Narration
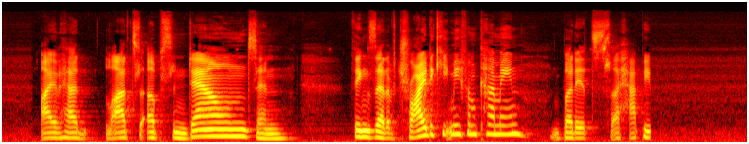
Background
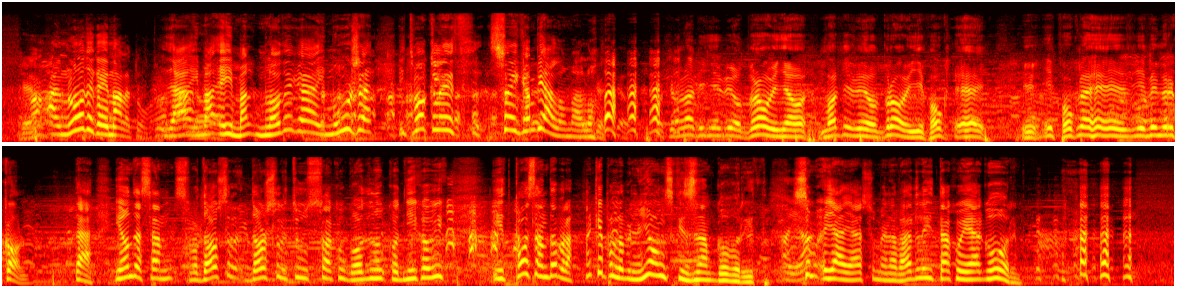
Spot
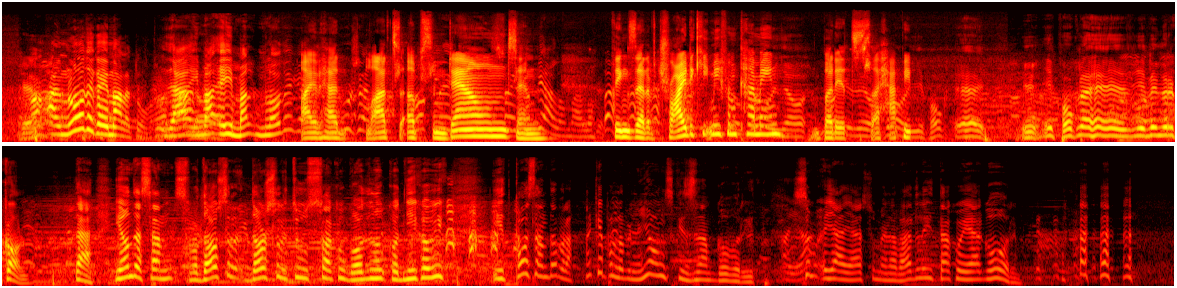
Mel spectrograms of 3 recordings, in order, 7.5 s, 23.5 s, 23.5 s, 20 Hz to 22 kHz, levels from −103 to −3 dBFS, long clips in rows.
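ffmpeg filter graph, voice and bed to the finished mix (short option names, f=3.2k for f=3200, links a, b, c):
-filter_complex "[0:a]adelay=2600,volume=-2.5dB[a];[1:a]volume=12.5dB,afade=t=out:st=2.3:d=0.73:silence=0.149624,afade=t=in:st=9.4:d=0.59:silence=0.223872,afade=t=out:st=16.14:d=1.04:silence=0.133352[b];[a][b]amix=inputs=2:normalize=0"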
